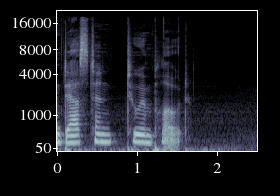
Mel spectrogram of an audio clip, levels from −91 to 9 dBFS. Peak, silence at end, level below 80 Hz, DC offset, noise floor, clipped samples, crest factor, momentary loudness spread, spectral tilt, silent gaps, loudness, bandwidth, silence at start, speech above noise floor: -8 dBFS; 0.9 s; -42 dBFS; under 0.1%; -52 dBFS; under 0.1%; 16 dB; 9 LU; -5 dB/octave; none; -23 LUFS; 19 kHz; 0 s; 30 dB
